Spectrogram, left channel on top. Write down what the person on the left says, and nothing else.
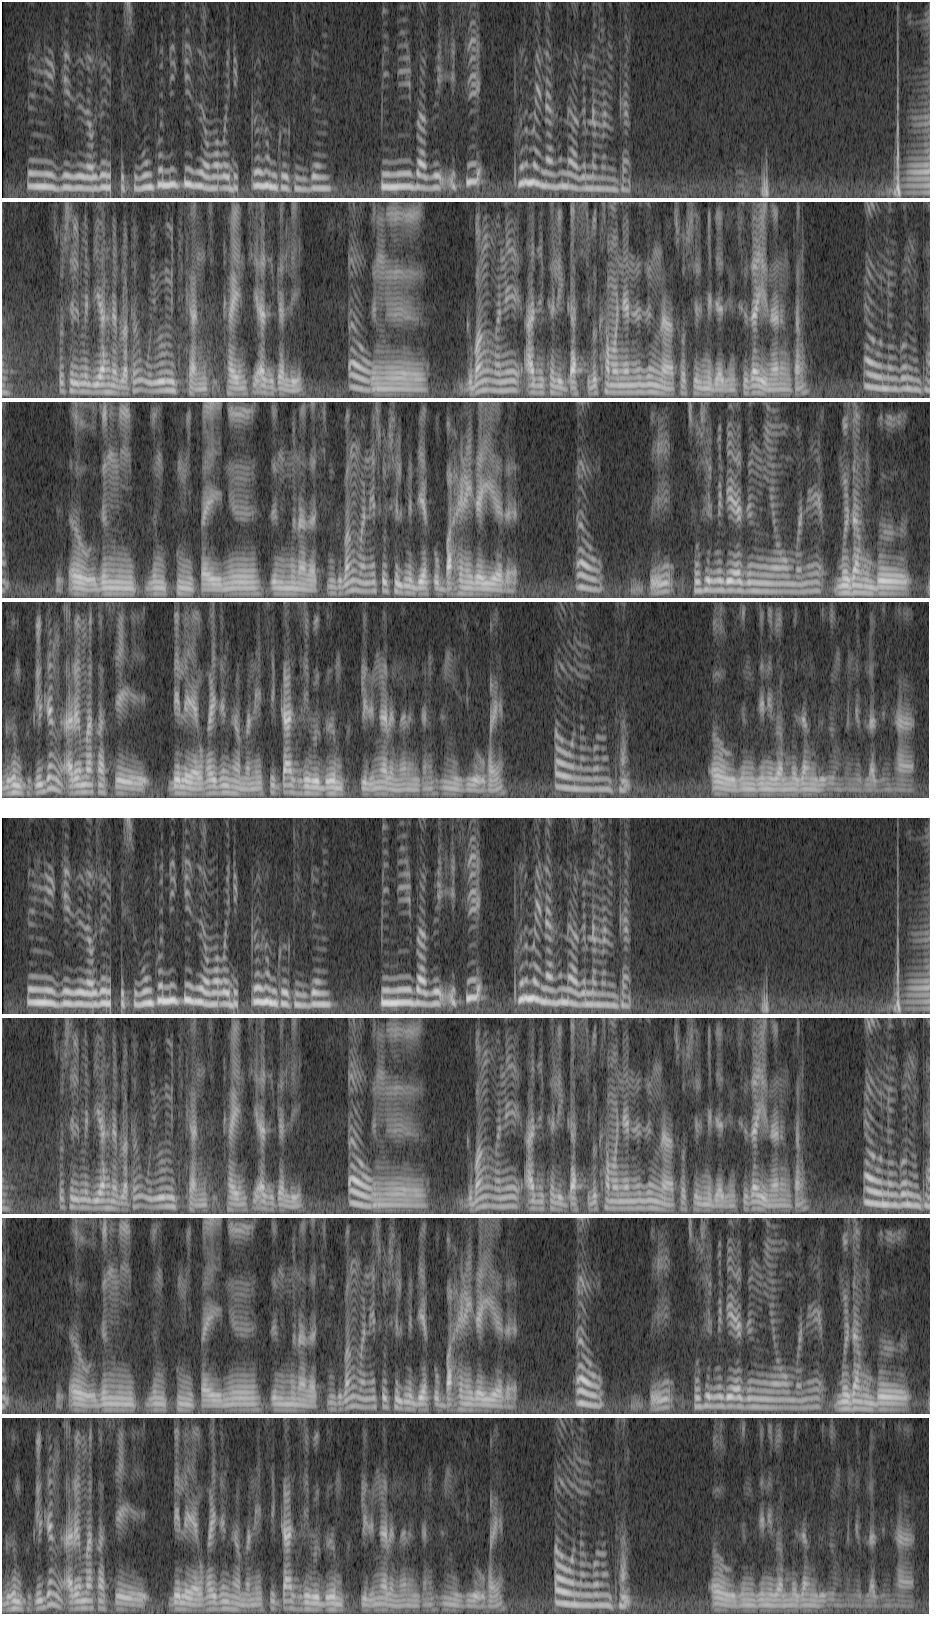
औ औ जोङो ससियेल मिडिया होनोब्लाथ' बयबो मिथिखखायसै आजिखालि
जोङो गोबां माने आजिखालि गासिबो खामानियानो जोंना ससियेल मिडियााजोंसो जायोोना नोंथां
औ जोंनि जों फुंनिफ्रायनो जों मोनाजासिम गोबां माने ससियेल मिडियाखौ बाहायनाय जायो आरो
बे ससियेल मिडिया जोंनियाव माने मोजांबो गोहोम खोख्लैदों आरो माखासे बेलायावहाय जोंहा माने एसे गाज्रिबो गोहोम खोख्लैदों आर ना नोंथां जोंनि जिउआवहाय
औ जों जेनेबा मोजां गोहोम होनोब्ला जोंहा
